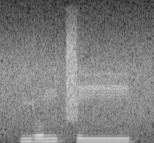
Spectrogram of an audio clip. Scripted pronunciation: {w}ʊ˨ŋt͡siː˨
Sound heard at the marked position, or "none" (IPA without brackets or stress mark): j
